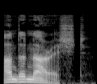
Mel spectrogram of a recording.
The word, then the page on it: undernourished: anglais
